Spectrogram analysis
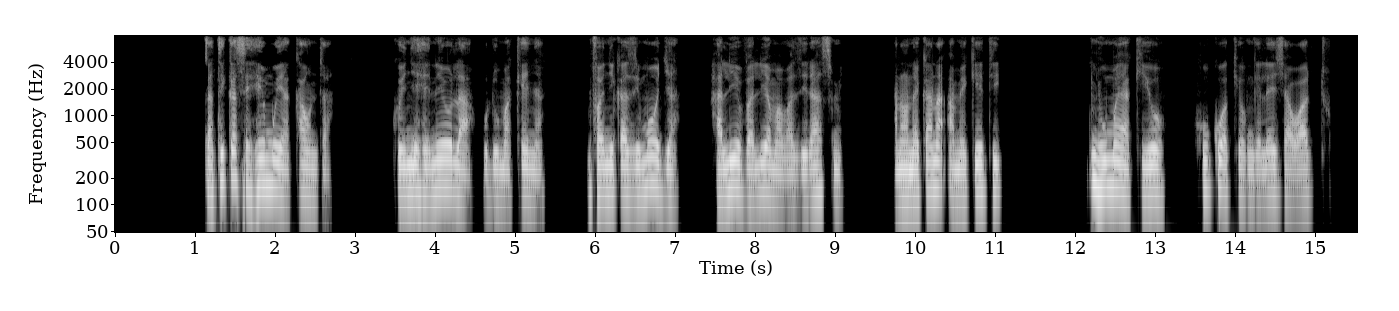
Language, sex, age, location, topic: Swahili, male, 25-35, Nakuru, government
